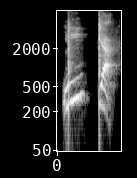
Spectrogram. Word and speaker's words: limpiar: When you have a combination of a weak and a strong vowel, they stay in the same syllable, limpiar.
